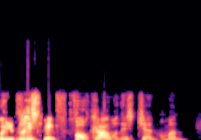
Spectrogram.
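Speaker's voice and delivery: usual speaking voice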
